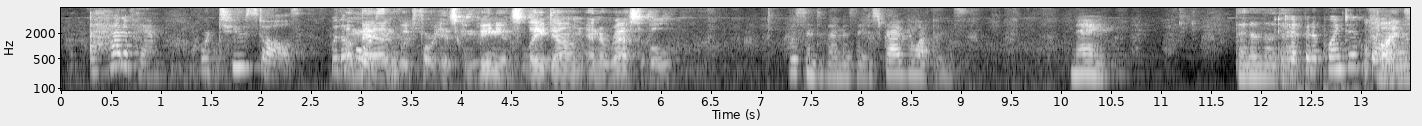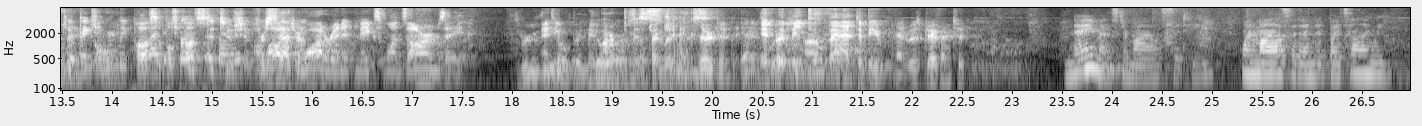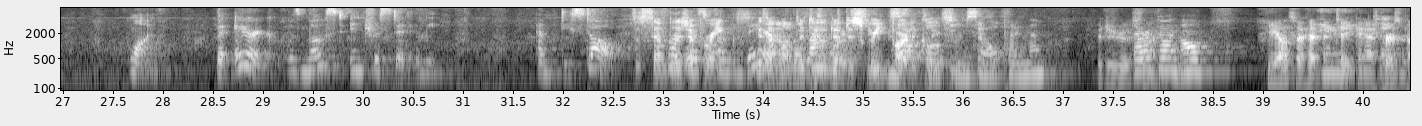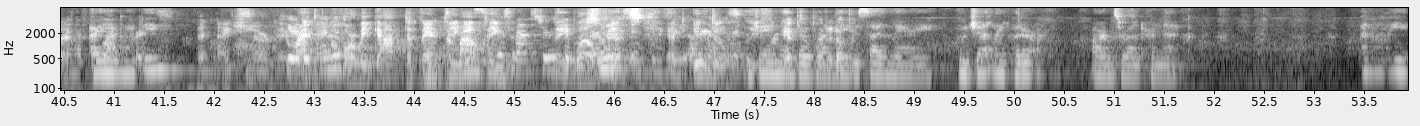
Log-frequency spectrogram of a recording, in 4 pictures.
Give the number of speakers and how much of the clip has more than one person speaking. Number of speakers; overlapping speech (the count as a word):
ten, about 41%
